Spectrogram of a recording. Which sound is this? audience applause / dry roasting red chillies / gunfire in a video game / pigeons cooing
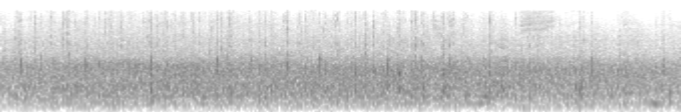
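audience applause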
